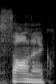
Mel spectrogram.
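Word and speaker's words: chthonic: now that you know that thonic rhymes with Nick you also know it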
